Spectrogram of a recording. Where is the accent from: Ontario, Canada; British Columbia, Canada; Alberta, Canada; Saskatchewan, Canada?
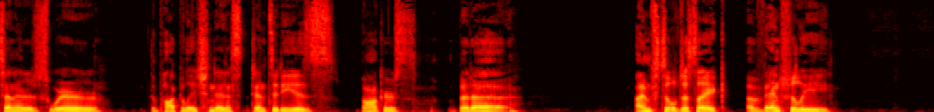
Alberta, Canada; Calgary; I'm from Calgary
